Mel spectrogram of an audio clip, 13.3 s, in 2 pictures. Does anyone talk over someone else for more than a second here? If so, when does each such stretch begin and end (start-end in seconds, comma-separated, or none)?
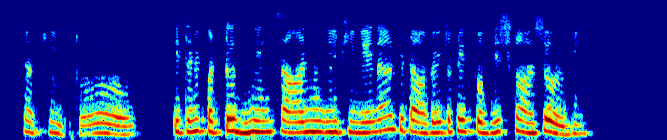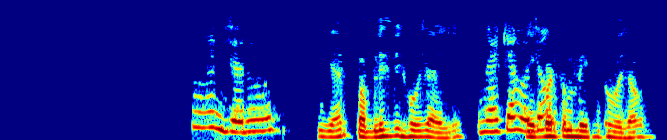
none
